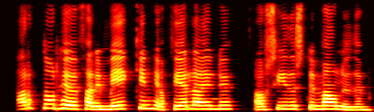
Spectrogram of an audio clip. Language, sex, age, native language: Icelandic, female, 50-59, Icelandic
